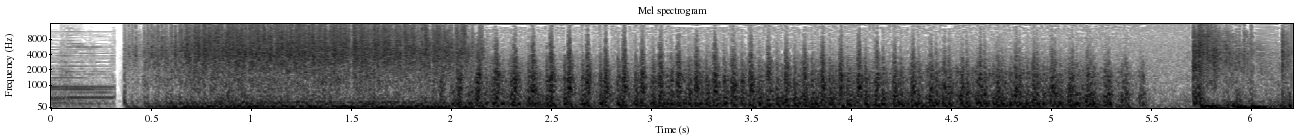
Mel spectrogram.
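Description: Military weapons firing: an opening blast rolling on for a second or two, then rapid, continuous gunfire of about a dozen reports a second, and a single loud boom near the end.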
